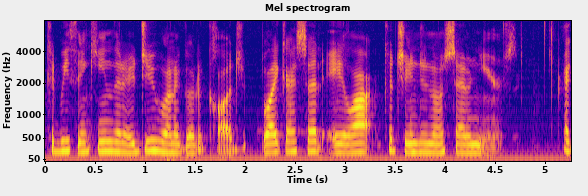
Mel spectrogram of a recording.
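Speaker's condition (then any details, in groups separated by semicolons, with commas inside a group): No condition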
